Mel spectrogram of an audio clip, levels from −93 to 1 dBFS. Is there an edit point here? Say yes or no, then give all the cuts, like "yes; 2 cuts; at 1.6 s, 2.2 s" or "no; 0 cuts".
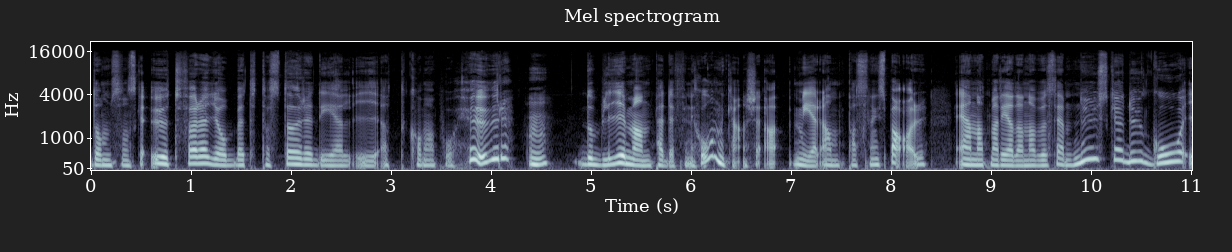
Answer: no; 0 cuts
